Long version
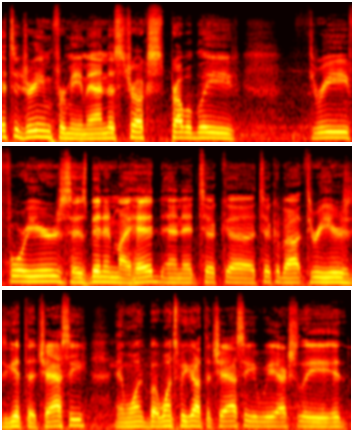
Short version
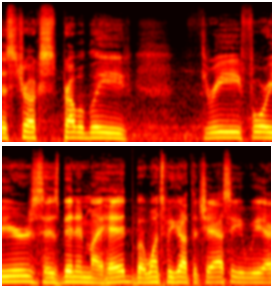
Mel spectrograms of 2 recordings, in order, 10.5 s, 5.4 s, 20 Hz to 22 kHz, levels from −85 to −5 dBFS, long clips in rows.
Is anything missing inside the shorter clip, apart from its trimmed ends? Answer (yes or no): yes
